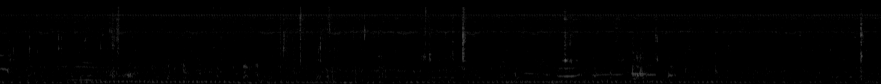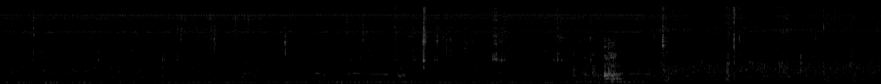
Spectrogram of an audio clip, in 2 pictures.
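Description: Faint outdoor ambience of insects chirring steadily at a high pitch, with scattered small clicks and a faint short call now and then.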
